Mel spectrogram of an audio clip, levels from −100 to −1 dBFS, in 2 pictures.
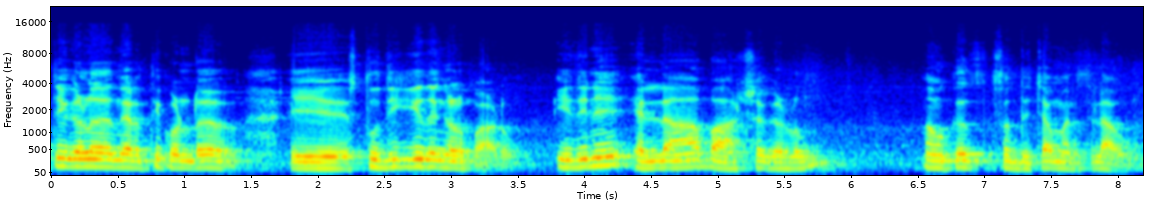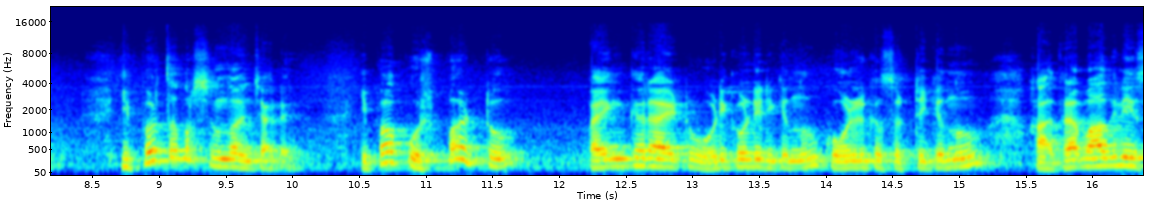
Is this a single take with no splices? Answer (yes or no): yes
